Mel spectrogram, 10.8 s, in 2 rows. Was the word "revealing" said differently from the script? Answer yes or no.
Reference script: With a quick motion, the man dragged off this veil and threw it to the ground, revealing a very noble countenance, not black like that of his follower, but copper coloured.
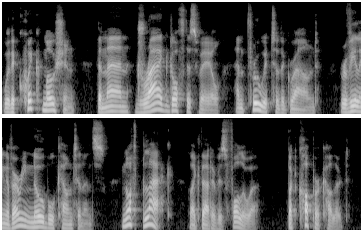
no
